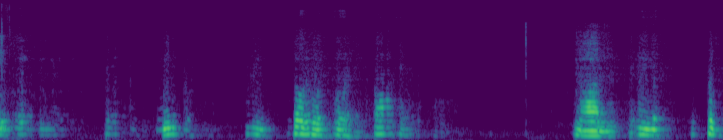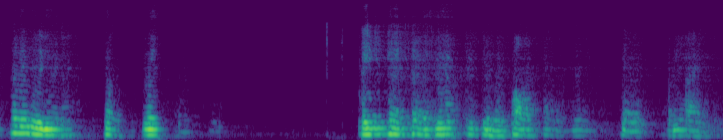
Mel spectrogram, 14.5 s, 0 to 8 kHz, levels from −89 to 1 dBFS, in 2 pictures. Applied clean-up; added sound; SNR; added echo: neural mask model DeepFilterNet 3.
